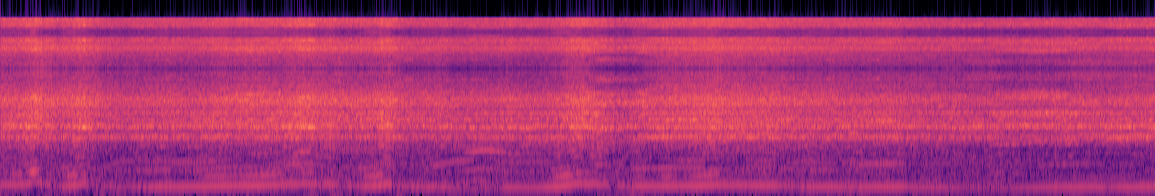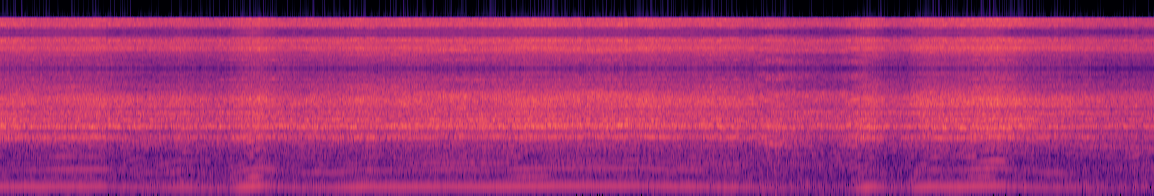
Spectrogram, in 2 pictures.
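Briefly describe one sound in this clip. A motorbike engine roars up close, revving up and down.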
